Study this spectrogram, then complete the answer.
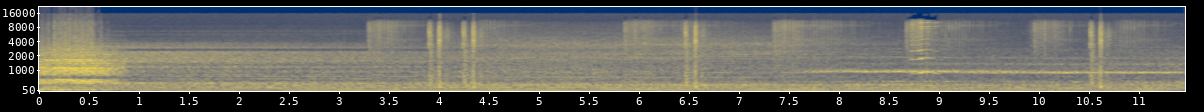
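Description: A low electronic game drone hums steadily.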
